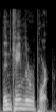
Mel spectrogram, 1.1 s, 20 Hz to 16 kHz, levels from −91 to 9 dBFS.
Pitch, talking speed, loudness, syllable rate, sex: 125 Hz, 215 wpm, -17 LUFS, 5.9 syllables/s, male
